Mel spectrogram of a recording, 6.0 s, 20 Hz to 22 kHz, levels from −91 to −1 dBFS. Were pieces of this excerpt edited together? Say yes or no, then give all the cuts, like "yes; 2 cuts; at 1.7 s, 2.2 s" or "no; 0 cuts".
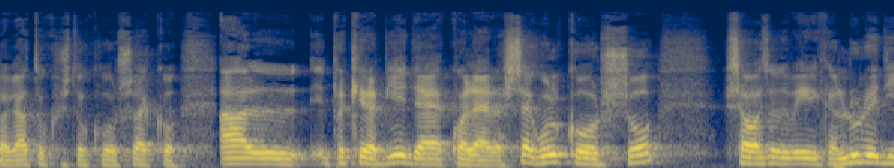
yes; 1 cut; at 1.4 s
